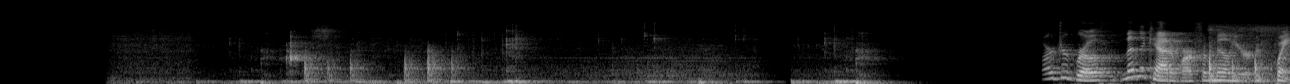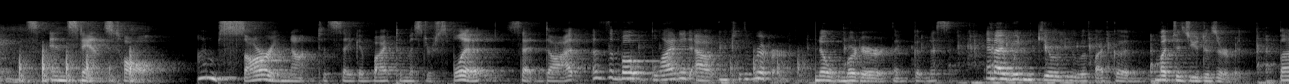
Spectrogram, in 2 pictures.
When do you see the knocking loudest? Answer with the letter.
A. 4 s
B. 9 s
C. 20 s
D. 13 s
D.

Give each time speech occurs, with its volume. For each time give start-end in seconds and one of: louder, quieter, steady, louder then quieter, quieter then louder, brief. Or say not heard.
10.4-25.7 steady.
